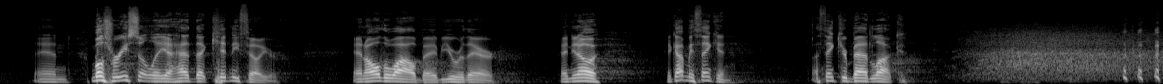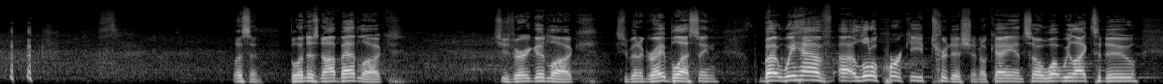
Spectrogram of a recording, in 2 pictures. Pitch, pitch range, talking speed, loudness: 145 Hz, 130-160 Hz, 145 wpm, -19 LUFS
